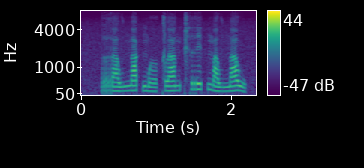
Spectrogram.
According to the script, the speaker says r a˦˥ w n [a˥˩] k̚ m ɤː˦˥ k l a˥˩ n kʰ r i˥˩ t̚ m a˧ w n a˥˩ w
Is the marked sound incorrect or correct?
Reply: correct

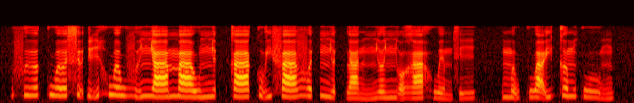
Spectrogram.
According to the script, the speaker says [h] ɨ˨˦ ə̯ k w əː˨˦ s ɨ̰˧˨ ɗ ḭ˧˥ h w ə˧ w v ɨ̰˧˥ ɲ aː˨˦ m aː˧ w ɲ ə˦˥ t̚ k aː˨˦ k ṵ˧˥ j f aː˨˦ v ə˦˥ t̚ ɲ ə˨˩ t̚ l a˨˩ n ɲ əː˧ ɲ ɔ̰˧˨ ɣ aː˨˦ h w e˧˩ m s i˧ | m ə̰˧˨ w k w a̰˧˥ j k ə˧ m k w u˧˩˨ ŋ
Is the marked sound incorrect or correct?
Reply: incorrect: f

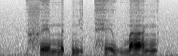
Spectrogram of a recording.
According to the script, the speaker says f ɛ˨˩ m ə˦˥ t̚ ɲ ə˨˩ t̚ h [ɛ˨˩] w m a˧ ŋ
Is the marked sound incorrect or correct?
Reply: correct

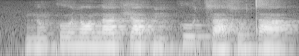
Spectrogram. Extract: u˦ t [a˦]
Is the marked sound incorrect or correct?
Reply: correct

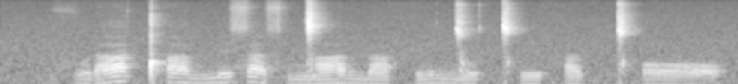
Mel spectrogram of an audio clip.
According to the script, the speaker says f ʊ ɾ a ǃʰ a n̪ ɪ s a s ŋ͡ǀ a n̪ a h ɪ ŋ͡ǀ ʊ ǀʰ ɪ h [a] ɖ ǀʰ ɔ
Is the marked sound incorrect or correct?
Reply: correct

